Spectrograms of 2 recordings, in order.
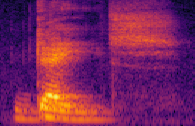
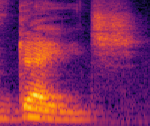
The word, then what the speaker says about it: gauge: to this one here gauge so that's gauge so ignore about the u it's a verb okay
